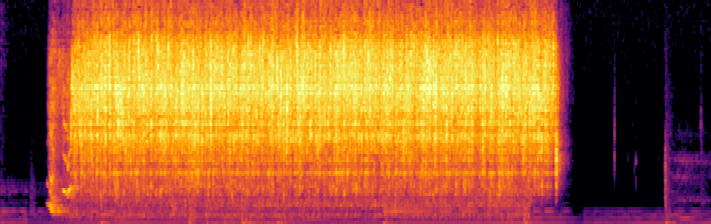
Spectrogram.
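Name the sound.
water being poured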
